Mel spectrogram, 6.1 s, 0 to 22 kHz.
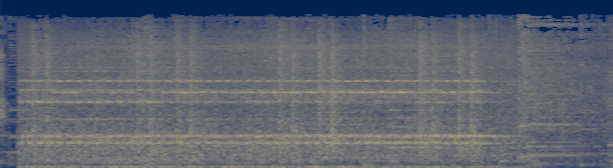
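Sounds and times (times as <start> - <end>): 
subway train rumbling at Gangnam Station in Seoul: 0.0 - 6.1
sustained metallic tones: 0.0 - 6.1.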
